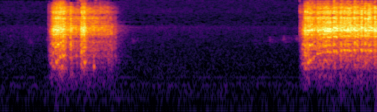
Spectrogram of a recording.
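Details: Lexmoto Valiant motorcycle with a faint or absent spark on the original coil and spark plug and suspected wiring issues: two bursts of fast whirring starter cranking that never catch; cranks but won't start.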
